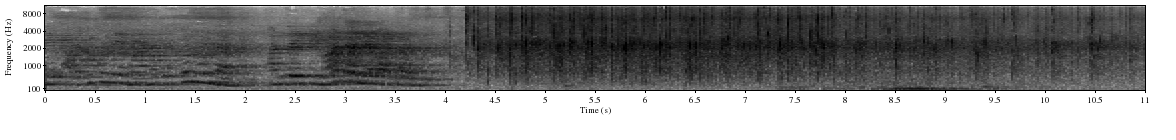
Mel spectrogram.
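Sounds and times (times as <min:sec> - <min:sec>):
children applauding: 0:04.2 - 0:11.0
low hum: 0:07.3 - 0:10.3.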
